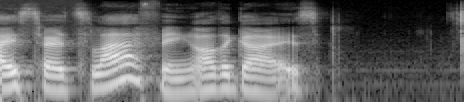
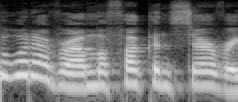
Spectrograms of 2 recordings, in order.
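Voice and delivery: ordinary talk, nothing marked

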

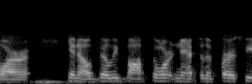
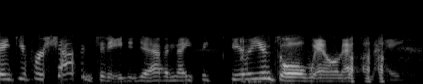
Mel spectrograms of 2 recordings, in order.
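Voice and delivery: put-on Upper Midwest accent, higher pitch; 5 semitones higher than usual. Acting out a polite shop clerk: Fargo accent. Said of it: "It's like Fargo".

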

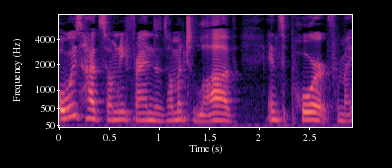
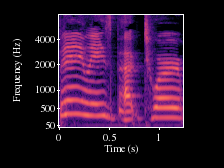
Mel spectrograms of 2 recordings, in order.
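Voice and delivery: cracked voice, breaking up high; 5 semitones higher than usual. Returning to the story after a tangent: voice cracking. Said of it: "my voice just cracked".

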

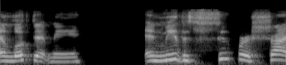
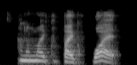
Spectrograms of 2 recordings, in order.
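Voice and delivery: usual speaking voice

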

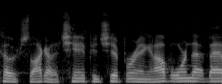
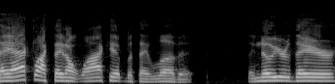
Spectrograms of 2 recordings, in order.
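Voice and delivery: plain

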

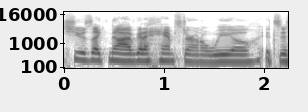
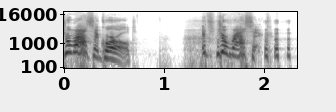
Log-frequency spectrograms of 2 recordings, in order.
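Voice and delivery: put-on storming angry rant, higher and louder; 8 semitones higher, 11 dB louder than usual. Retelling storming into a sister's room: imitating own angry outburst. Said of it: "I storm into Riley's room".

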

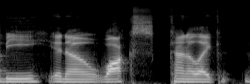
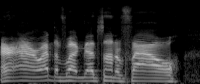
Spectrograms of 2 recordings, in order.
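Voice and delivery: mild yelled outburst from a man; 4 semitones higher, 4 dB quieter than usual. Describing an eerie basketball court, imitating some dude yelling. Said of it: "yelling like".

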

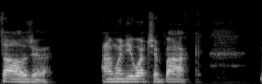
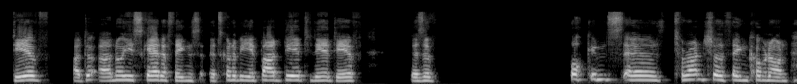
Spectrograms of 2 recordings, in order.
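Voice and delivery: faltering, hesitant, halting delivery, pitched higher; 7 semitones higher than usual. Retelling a comedy scene, quoting Holly warning Dave: imitating Holly. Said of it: "And then Holly's going".

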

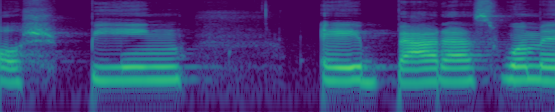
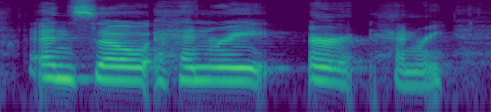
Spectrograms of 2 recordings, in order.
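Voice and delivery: ordinary talk, nothing marked

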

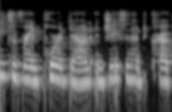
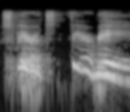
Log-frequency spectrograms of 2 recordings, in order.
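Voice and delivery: loud, high-pitched, roaring war-cry bellow; 6 semitones higher, 7 dB louder than usual. Narrator reading a coach leaping back onto a skywalk: bellowed. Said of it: "Hedge bellowed".

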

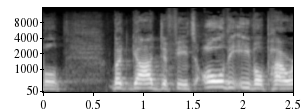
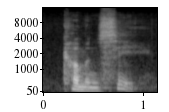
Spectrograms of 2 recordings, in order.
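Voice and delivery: much softer, strange-sounding voice. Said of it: "Philip responds rather strangely".

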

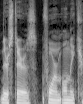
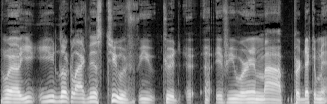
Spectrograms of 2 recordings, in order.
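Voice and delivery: put-on drunk, slurred speech; 4 semitones higher than usual. A narrator voicing a drunk young man speaking to the listener, slurred drunk voice. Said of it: "he slurs his words".

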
